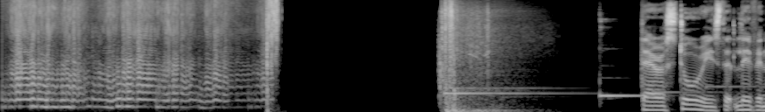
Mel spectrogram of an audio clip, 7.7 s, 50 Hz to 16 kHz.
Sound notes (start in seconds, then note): 0.0 fly buzzing; 2.6 fly splatting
